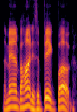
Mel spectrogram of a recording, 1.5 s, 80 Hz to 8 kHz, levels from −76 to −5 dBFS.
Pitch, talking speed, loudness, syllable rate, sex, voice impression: 150 Hz, 270 wpm, -17 LUFS, 5.7 syllables/s, female, very feminine, adult-like, slightly middle-aged, slightly thin, very tensed, very powerful, very bright, hard, very clear, fluent, cool, very intellectual, refreshing, sincere, calm, slightly reassuring, slightly unique, wild, very lively, strict, intense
